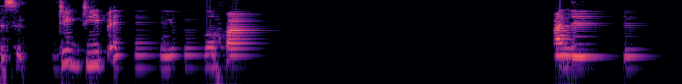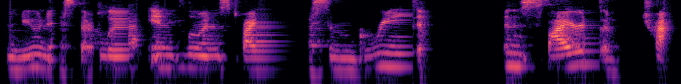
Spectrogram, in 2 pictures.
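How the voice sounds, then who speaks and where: Lady on a choppy video call, sound keeps cutting out, bit low-pitched, halting. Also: a bit bright, low-quality recording. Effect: video call audio breaking up and cutting out. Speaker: presenter. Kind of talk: webinar presentation over video call.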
